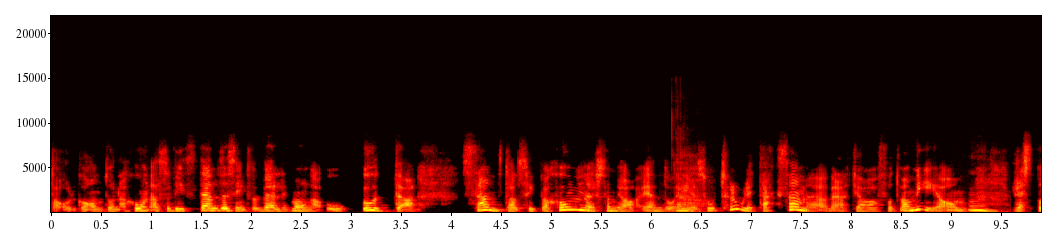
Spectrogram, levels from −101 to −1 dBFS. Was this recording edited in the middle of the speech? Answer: no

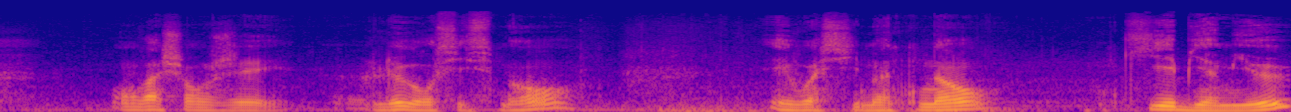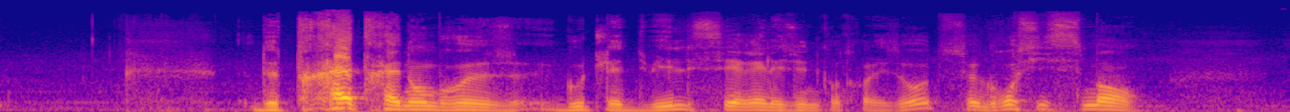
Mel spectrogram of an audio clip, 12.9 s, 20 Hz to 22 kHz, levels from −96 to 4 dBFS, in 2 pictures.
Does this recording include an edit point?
yes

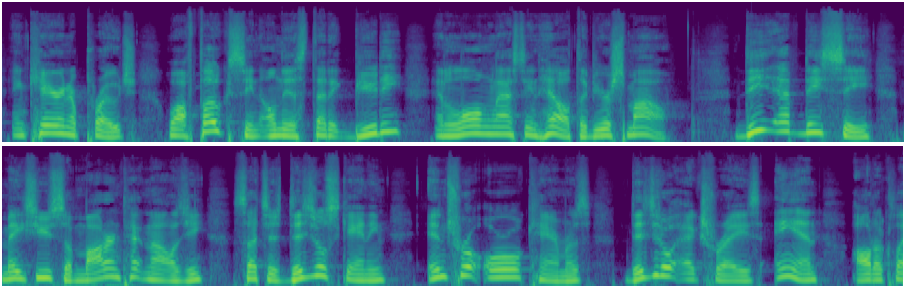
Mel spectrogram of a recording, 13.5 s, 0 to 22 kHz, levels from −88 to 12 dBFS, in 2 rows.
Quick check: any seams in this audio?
no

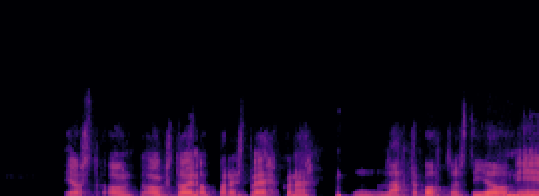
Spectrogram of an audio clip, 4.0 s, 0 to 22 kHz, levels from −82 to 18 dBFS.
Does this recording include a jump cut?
yes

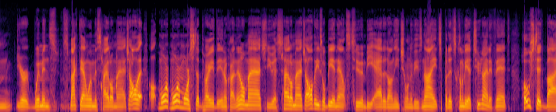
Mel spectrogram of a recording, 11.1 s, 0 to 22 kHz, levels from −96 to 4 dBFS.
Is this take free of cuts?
no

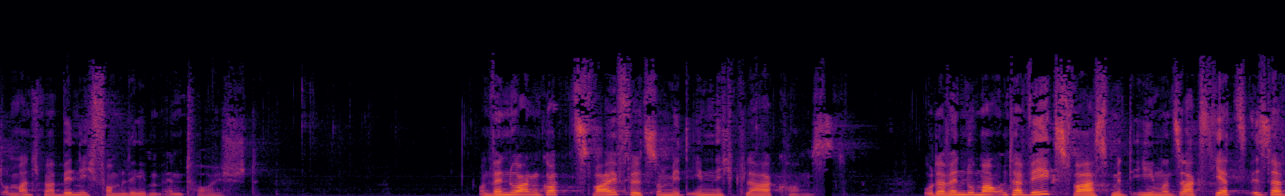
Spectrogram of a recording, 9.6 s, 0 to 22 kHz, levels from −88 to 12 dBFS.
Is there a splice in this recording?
no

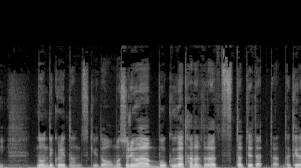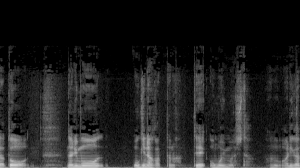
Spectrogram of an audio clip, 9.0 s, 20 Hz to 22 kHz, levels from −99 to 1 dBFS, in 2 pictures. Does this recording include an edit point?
yes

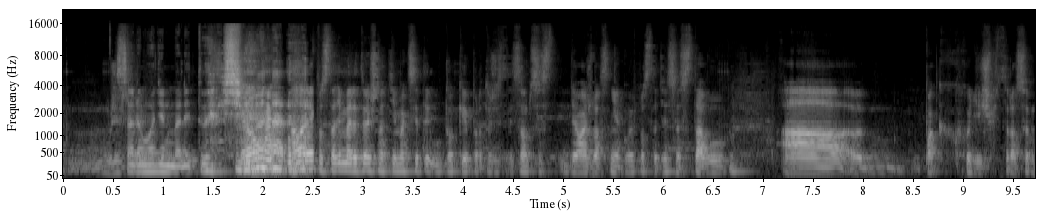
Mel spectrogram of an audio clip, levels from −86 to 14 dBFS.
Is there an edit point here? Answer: yes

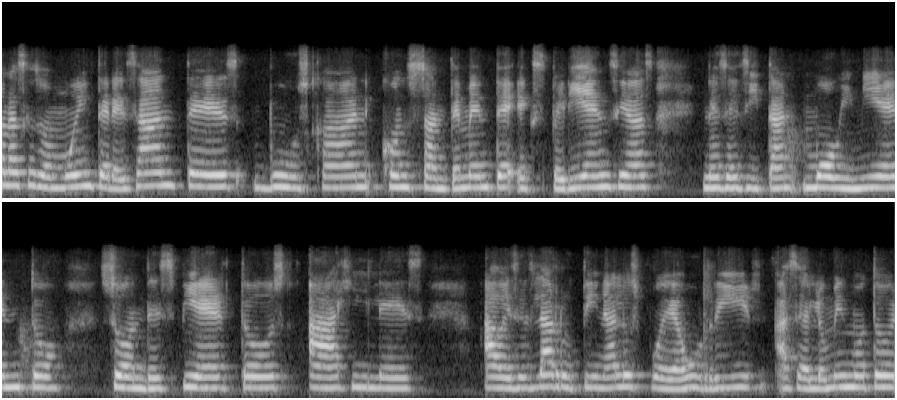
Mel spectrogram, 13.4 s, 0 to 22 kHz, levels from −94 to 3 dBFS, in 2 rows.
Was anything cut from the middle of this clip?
no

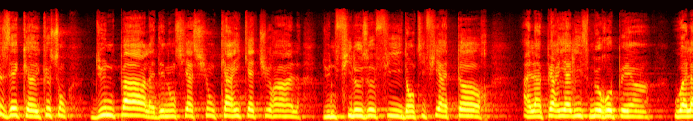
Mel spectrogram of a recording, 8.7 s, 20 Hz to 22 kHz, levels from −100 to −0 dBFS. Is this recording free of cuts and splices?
yes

